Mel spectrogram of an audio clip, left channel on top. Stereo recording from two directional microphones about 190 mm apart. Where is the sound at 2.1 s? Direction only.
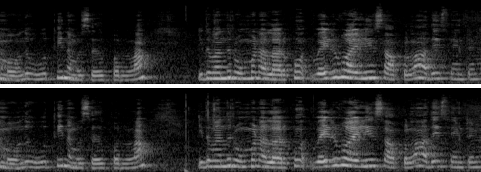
30° left (ahead or behind).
